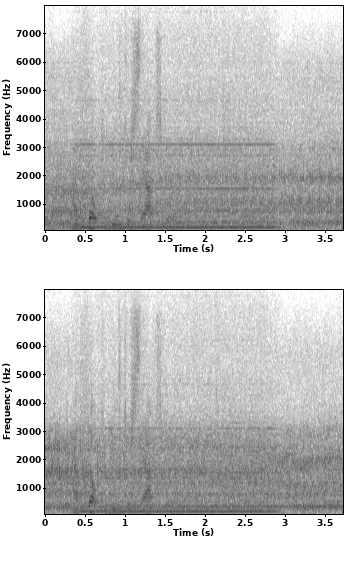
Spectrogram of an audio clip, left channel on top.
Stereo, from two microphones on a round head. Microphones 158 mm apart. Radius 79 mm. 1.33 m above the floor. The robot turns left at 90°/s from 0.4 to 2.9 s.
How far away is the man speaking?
About 1.9 m.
